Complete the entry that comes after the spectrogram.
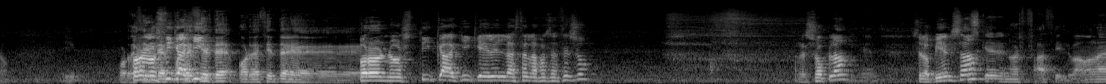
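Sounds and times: man exhaling through lips: 6.6 - 8.0.

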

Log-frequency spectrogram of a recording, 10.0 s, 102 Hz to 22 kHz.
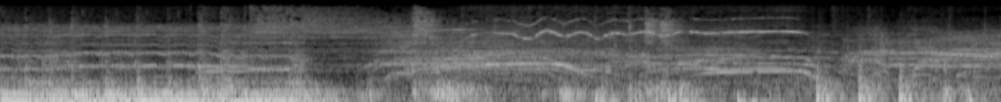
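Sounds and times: drums: 0.0 - 10.0.

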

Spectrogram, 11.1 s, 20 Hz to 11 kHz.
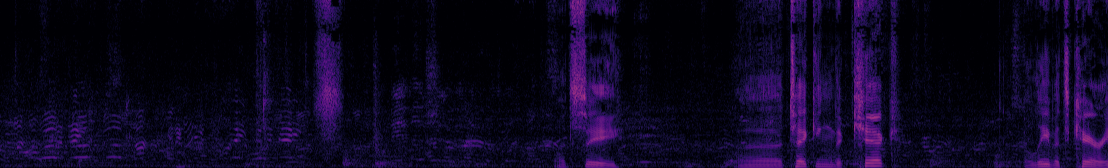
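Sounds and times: spectators talking: 0.0 - 11.0.

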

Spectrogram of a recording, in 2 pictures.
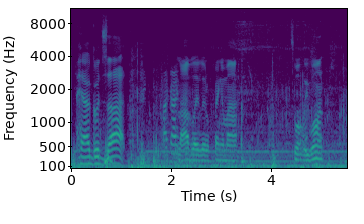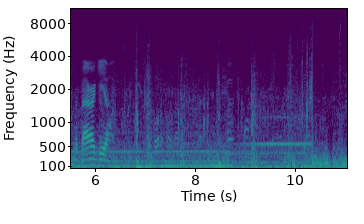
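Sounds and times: low steady hum: 0.0 - 11.0
wind on microphone: 0.0 - 11.0
higher steady tone: 0.9 - 10.6
faint voices: 1.3 - 10.3.

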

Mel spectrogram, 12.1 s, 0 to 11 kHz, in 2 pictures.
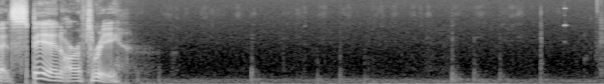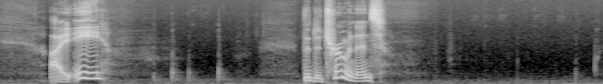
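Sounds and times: marker ticking and scraping on glass: 1.4 - 6.0, 10.5 - 12.0.

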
